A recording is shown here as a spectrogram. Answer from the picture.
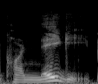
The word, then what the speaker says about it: Carnegie: But when you get beyond the hall and the deli, you got to say Carnegie, because he's a Scotsman, and he pronounced his name, and his nickname was Naig, N-A-I-G.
